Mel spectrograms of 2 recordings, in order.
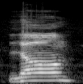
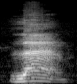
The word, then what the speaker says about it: lam: and it's not long it's not long it's lamb the sound is between a and e lam meme the way you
